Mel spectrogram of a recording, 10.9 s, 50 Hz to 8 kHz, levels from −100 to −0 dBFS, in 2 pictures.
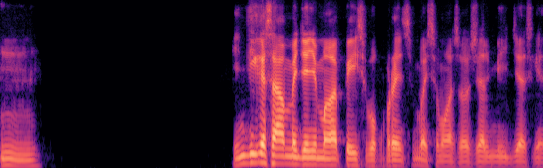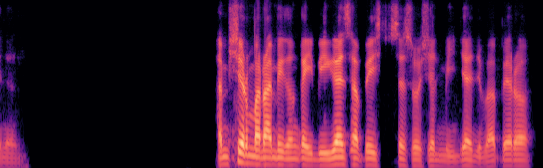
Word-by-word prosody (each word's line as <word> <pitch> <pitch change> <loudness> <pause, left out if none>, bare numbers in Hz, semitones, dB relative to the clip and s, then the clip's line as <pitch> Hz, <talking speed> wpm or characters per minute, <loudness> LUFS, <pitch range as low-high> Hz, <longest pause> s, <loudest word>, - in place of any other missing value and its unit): Mm. 100 -3 -9 1.9
Hindi 145 +3 -1
kasama 135 -3 +6
diyan 120 0 +7
yung 115 - +1
mga 110 0 +4
Facebook 100 -2 -2
friends 100 -4 -2
mo - - -8
sa - - -11
mga 90 -2 -6
social 85 +1 -6
medias, 85 -2 -8
gano'n? 80 -1 -14 2.0
I'm 120 +3 -2
sure 165 -4 +5
marami 120 -3 +3
kang 110 - -4
kaibigan 110 +2 +2
sa 120 -1 -1
face 115 -2 -4
sa - - -6
social 100 -1 -7
media, 95 +3 -5
'di 85 - -12
ba? 90 +2 -6
Pero, 100 -1 -4
105 Hz, 150 wpm, -22 LUFS, 95-120 Hz, 2.0 s, diyan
